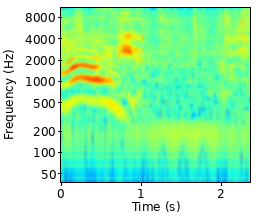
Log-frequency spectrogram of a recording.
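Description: A woman's drawn-out, excited squeal of greeting, rising and then falling in pitch and lasting under a second, over a steady low hum.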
